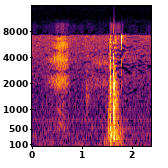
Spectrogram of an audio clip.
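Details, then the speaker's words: Adult with bronchitis, cough improving but previously painful across the back: one short, harsh cough with two quick bursts over quiet room noise. "Get that bronchitis cough. It's not as bad as it was. It like hurt my entire back."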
